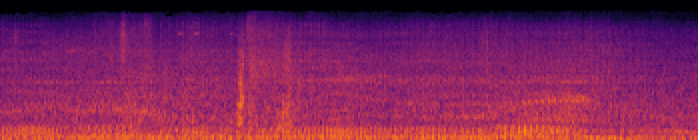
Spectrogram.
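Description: Motorcycle engines running at low speed, with a steady low rumble, as bikes roll in and idle. A sharp click comes about two seconds in.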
